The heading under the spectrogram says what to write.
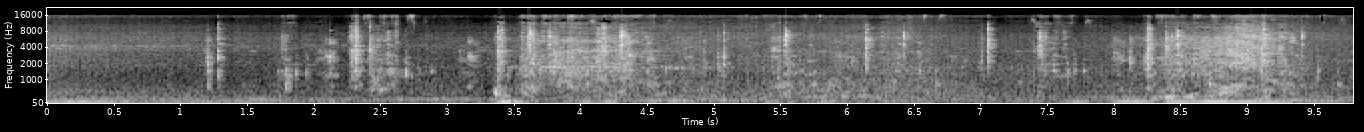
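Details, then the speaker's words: Carbureted Honda Beat scooter with lost ignition, cranked on the kick-start while checking spark at the coil lead: ratcheting cranks turn the engine freely but it never fires. No spark. "Oke, bisa diperhatikan barusan ya saat saya engkol dia Tidak, memang tidak ada ya untuk pengapiannya."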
